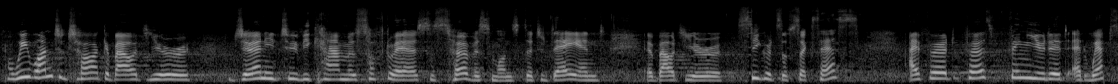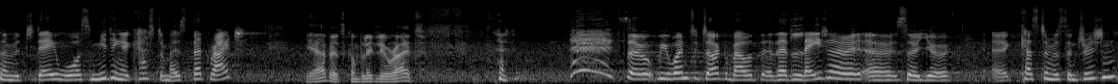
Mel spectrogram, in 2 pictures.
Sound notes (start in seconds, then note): 16.0 woman laughing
